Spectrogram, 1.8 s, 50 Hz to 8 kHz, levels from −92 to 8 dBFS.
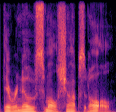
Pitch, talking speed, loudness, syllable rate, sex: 95 Hz, 240 wpm, -16 LUFS, 5.7 syllables/s, male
